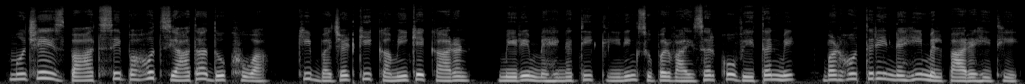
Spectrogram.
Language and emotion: Hindi, sad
